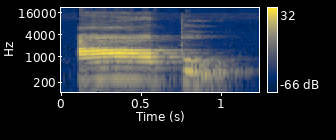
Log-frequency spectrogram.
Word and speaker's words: able: The pronunciation is able, able, like this one here. This is a football. That's the sound of that suffix.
